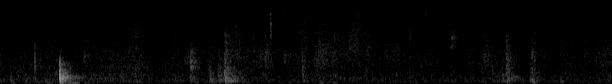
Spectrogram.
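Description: Quiet room with a few faint, scattered handling sounds; the clearest is a single short knock a little over half a second in, a small glass bowl being set down.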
